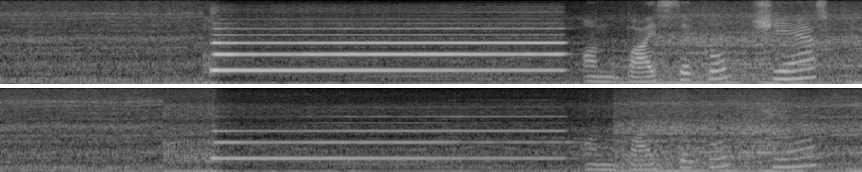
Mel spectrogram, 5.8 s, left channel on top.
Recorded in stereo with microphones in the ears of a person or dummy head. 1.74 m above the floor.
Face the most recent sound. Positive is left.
turn(degrees=45)  # may be behind; listen again after turning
